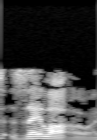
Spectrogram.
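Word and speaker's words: Zelao (ζηλόω): Z-E-L-O-O. Zelao. You got your short O followed by your long O. Your Omicron Omega ending. Zelao. Z-E-L-O-O.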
